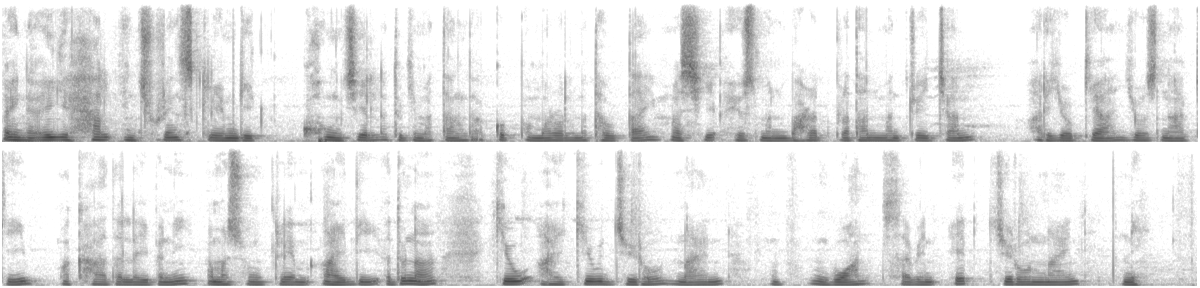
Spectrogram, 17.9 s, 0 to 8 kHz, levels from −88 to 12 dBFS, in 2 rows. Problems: none marked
